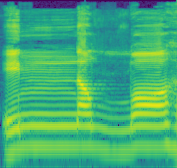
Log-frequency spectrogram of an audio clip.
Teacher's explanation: گے تو جمیعاً، ان اللہ، نون مشدد پہ غنہ ہوتا ہے، لفظ اللہ کو موٹا پڑھیے گا، اس سے پہلے زبر ہے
